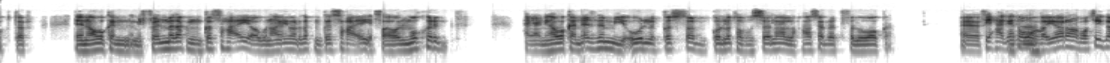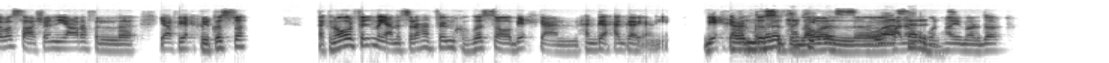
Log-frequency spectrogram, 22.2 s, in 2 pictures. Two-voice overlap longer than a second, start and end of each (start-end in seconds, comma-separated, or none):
18.4-20.6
